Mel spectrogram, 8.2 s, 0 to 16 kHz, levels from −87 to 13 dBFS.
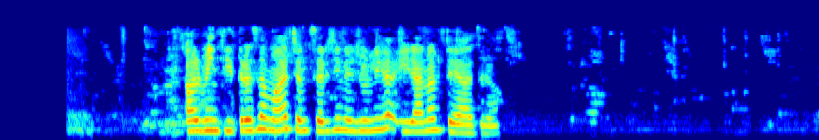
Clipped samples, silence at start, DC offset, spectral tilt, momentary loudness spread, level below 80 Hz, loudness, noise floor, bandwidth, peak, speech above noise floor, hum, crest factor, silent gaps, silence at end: under 0.1%; 1.45 s; under 0.1%; -2.5 dB/octave; 11 LU; -70 dBFS; -17 LUFS; -63 dBFS; 8 kHz; -2 dBFS; 45 dB; none; 20 dB; none; 2.25 s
